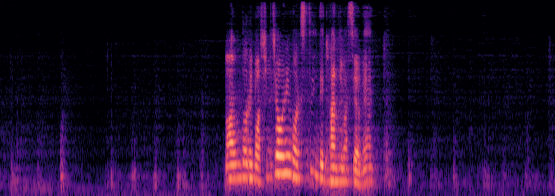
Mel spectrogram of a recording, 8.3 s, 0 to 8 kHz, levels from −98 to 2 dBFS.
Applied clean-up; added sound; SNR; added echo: neural mask model DeepFilterNet 3.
